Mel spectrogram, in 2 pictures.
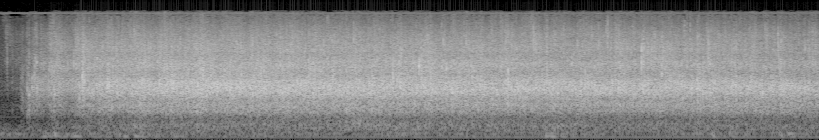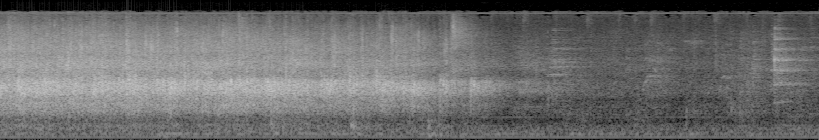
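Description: Sustained applause from a luncheon audience welcoming speakers, loud and steady for about twelve seconds before fading to quiet room tone.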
